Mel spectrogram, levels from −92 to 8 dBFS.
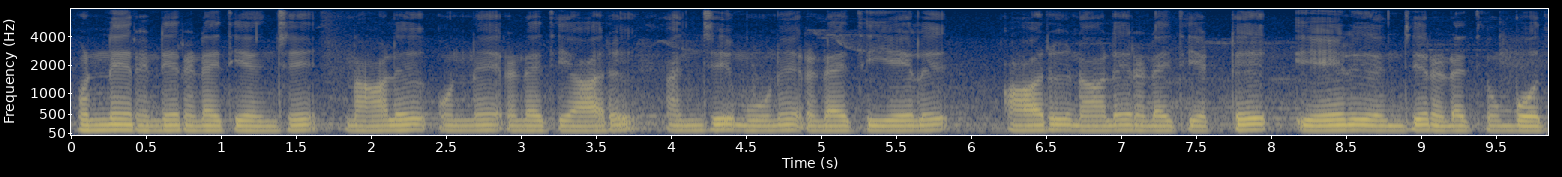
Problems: none marked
